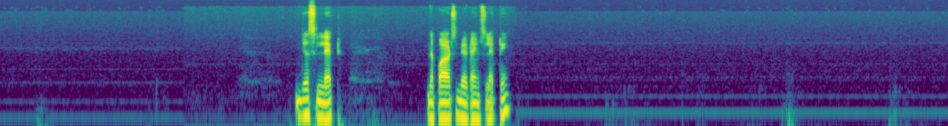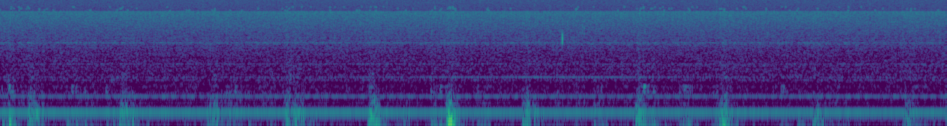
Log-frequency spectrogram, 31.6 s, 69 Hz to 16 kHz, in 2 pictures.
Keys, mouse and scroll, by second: 2.8 shift+middle click, 3.8 click, 5.1 shift+click, 6.4 shift+click, 9.2 shift+click, 10.0 shift+click, 10.2 shift+click, 10.5 ctrl+z, 10.6 ctrl+z, 10.9 alt+shift+click, 11.2 alt+shift+click, 11.7 alt+shift+click, 12.1 alt+shift+click, 12.4 alt+shift+click, 12.6 scroll down 2, 12.7 shift+middle click, 13.8 alt+shift+click, 14.1 alt+shift+click, 15.0 ctrl+z, 15.6 alt+shift+click, 16.0 ctrl+z, 16.1 scroll up 2, 16.2 shift+middle click, 16.7 alt+shift+click, 17.1 ctrl+z, 17.3 alt+shift+click, 18.5 alt+shift+click, 18.8 alt+shift+click, 19.7 scroll down 2, 19.8 shift+middle click, 20.1 scroll up 2, 20.3 shift+middle click, 21.1 alt+shift+click, 21.4 alt+shift+click, 21.8 alt+shift+click, 22.7 alt+shift+click, 23.1 ctrl+z, 23.5 alt+shift+click, 24.7 scroll down 3, 25.2 shift+middle click, 25.6-26.2 scroll up 3, 26.2 alt+shift+click, 26.6 ctrl+z, 26.9 alt+shift+click, 27.1 alt+shift+click, 27.3 ctrl+z, 28.0 alt+shift+click, 28.3 alt+shift+click, 29.0 shift+middle click, 29.6 alt+shift+click, 29.8 alt+shift+click, 31.1 shift+click, 31.2 shift+click.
